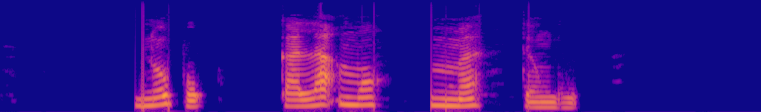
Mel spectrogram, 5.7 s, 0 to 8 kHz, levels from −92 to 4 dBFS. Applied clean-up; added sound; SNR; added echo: none; none; none; none.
